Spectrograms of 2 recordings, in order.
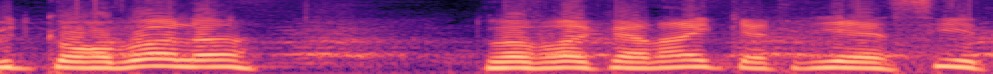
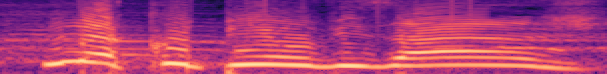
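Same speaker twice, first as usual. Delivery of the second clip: excited; 5 semitones higher than usual. Real, not acted. Excited call of a kick.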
